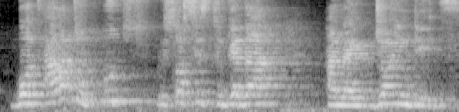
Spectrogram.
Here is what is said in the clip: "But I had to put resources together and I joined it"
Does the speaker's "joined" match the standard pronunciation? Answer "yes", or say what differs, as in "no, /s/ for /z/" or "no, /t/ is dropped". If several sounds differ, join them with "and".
yes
